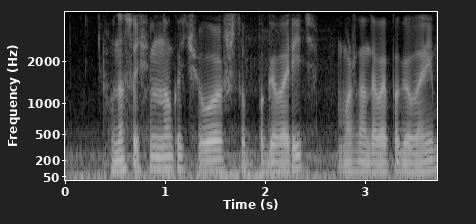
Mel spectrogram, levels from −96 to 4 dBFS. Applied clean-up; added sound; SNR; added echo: none; Animal; 12 dB; none.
